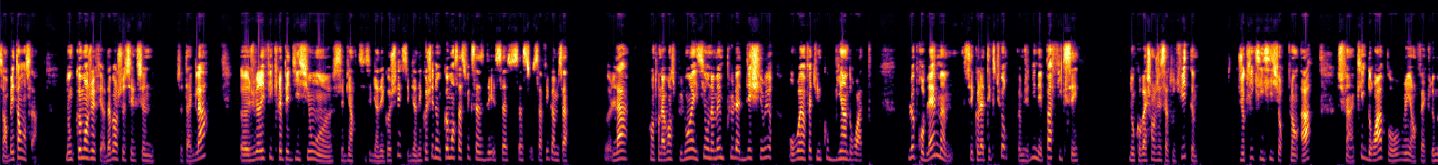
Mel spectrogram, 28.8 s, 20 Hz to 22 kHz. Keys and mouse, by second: 2.5 click, 10.8 click, 14.3 click, 18.5 click, 19.8 click, 22.7 click, 24.8 click, 28.4 right click.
